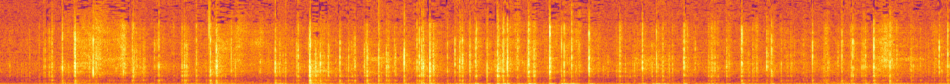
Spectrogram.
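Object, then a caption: Glossy paperback book cover tapped and scratched with long fingernails. A small glossy paperback Sailor Moon manga book with a shiny, holographic-looking cover is held in both hands while long acrylic nails tap and scratch across the cover. The result is a quiet, continuous stream of rapid, dry clicks and scratchy crinkling with no ring after each tap, mixed with a low, soft rumble.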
